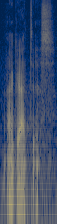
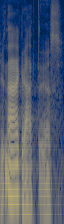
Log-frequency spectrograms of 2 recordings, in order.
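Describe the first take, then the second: First: Hushed aside as God's quiet assurance; soft, breathy whisper of I got this; whispered echo. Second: Said in the usual way. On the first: Shown as a demonstration. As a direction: whisper it, much softer.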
